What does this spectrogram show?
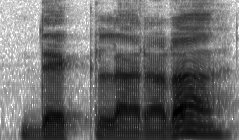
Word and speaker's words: declarará: Now, because the accent is over the A at the end of the word, the pronunciation is declarará. Declarará.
